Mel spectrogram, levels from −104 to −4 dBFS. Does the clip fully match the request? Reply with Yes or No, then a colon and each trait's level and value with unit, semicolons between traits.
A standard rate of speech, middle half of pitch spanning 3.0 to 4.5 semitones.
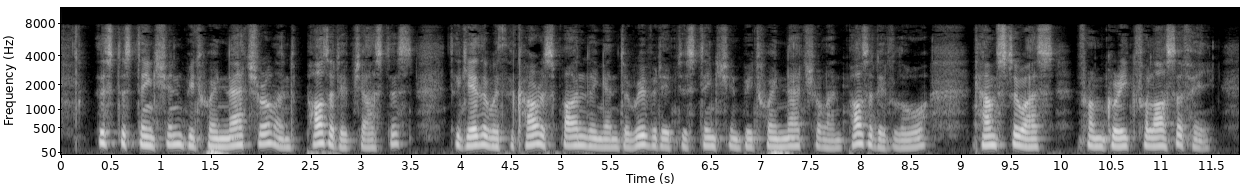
No: slow, 125 wpm; average, 3.6 semitones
